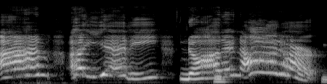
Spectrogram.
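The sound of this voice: Bellowing in a put-on character voice, a woman speaks at a fairly slow pace with an extremely high pitch.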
